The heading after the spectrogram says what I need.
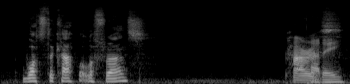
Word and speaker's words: Paris: you not calling it Parry that's how the French pronounce it because it's Paris it's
